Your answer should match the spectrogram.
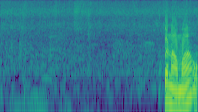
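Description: Faint, steady sizzling of a shallot and tomato masala frying in oil in a clay pot as it is stirred.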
